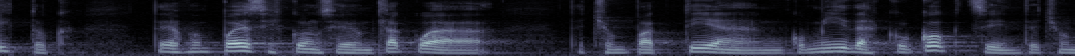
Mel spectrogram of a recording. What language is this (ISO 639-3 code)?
nhq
